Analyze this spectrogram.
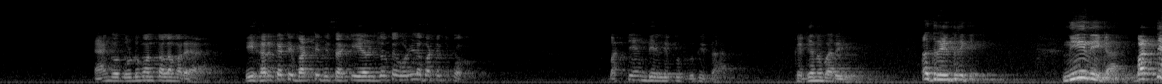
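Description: A man speaks forcefully, his voice echoing slightly.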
